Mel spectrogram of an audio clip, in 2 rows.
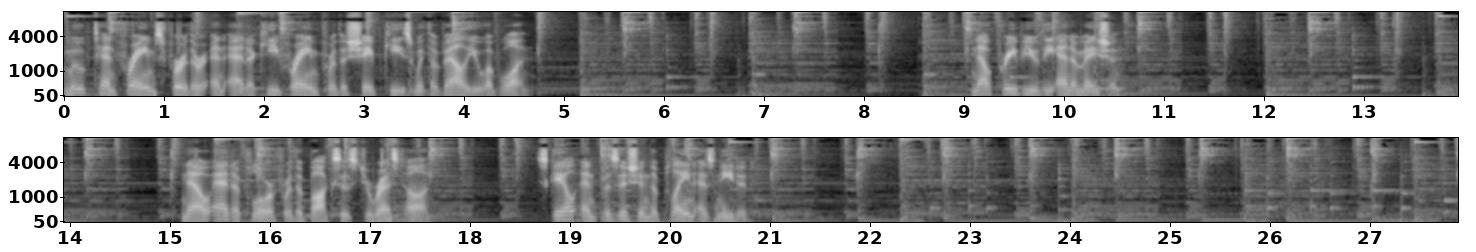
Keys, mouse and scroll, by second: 0.5 click, 3.5 click, 5.0 i, 8.8 click, 8.8 space, 12.9 middle click, 13.9 scroll down 4, 14.6 middle click, 15.8 shift+a, 18.6 s, 21.1 scroll down 3, 21.5 middle click, 21.6 click, 22.2 Tab, 23.6 s, 25.5 g, 26.0 scroll down 6, 26.5 click, 27.3 2, 27.5 click.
